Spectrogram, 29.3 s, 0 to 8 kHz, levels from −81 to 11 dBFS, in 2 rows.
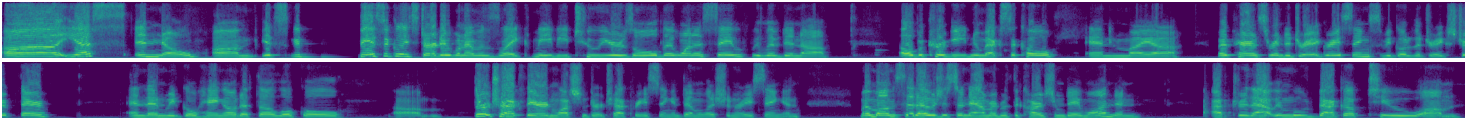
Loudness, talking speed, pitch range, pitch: -18 LUFS, 185 wpm, 190-230 Hz, 210 Hz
